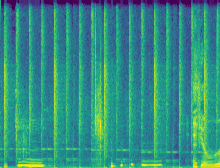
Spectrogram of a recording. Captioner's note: humming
